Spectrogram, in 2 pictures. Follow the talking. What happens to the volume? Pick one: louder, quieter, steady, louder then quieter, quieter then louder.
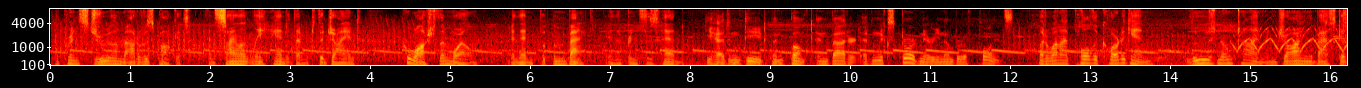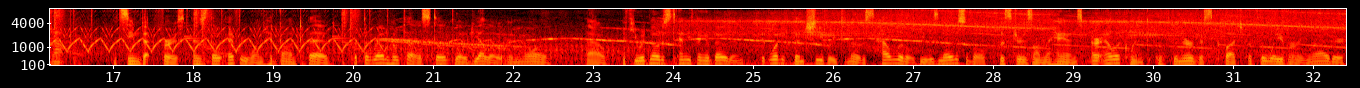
steady.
